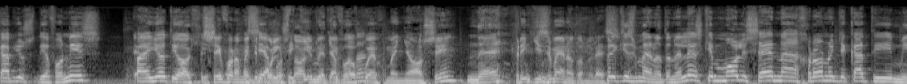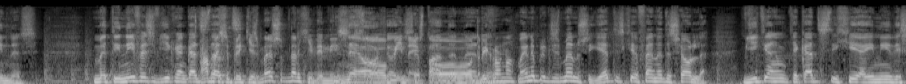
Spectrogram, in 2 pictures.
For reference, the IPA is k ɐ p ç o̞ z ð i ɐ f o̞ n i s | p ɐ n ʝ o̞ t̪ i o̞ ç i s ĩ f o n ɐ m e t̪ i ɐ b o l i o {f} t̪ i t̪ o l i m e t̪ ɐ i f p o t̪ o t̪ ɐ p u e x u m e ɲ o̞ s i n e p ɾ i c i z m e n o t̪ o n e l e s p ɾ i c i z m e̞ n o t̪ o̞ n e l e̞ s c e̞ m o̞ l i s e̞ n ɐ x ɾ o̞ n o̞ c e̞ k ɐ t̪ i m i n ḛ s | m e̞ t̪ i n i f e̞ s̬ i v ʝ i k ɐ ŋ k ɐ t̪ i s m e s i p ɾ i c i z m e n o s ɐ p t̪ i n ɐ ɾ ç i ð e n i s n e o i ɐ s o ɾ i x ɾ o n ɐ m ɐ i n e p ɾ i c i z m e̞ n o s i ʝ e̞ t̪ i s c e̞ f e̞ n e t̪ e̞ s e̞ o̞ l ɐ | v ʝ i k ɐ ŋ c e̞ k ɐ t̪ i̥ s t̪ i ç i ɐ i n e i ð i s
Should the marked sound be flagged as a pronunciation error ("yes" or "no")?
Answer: yes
